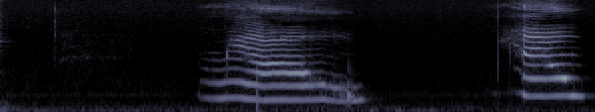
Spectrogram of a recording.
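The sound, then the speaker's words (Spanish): A cat meows twice, fairly loud: a long drawn-out meow that slides down at the end, then a shorter one after a brief pause, over faint background noise. “Miau.”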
